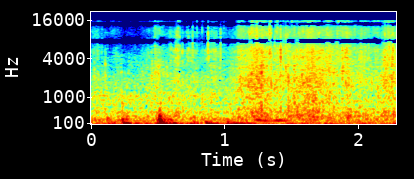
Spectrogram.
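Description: Handling noise from rummaging in a bin of discarded produce: a low rumble of clothing rubbing against the microphone, a few soft knocks, then a rustle from about a second in.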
